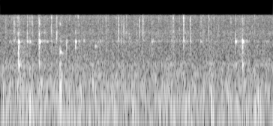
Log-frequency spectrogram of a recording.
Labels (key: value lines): label: ambient
recorder: HydroMoth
